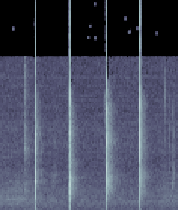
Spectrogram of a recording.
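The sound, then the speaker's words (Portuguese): Four sharp slaps as a man slaps himself, evenly spaced about half a second apart, crisp, with no talking in between. “Isso sou eu me batendo, me punindo por ter deixado.”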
